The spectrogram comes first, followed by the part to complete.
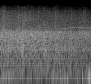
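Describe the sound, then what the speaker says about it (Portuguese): A church conference crowd applauds in praise to Jesus, a dense, steady wash of many hands clapping at close range without letup, with no clear voice over it. "Vamos aplaudir Jesus por eles?"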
